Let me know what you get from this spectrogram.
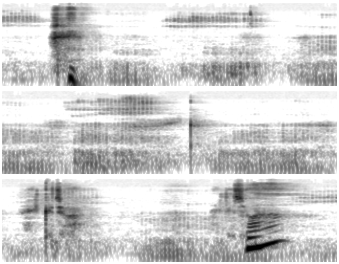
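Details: Pet cat purring while nuzzling its owner's hand: soft, low rumbling purr in regular breathing-paced pulses, with a woman's quiet Korean speech and a few sharp handling clicks.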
